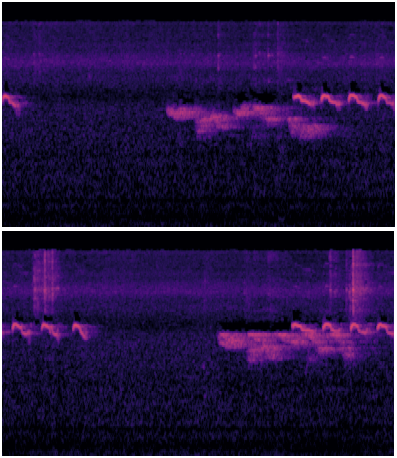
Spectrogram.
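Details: Fighting song of a decoy orange-headed thrush, prompted by a female's call: tumbling warbled phrases give way to a steady row of about eight clipped high notes, then another warbled burst, with faint background hum.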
